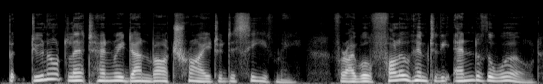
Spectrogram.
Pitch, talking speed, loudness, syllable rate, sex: 155 Hz, 230 wpm, -15 LUFS, 5.2 syllables/s, male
